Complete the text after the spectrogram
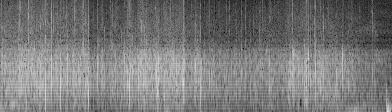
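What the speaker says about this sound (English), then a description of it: "please join me in a round of applause for our Superintendent" An audience at a college commencement ceremony applauds, a dense, steady wash of clapping from a large crowd that holds for several seconds before thinning slightly near the end.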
